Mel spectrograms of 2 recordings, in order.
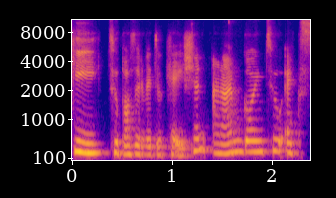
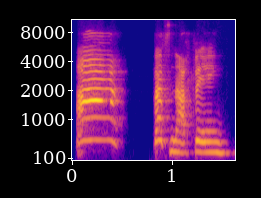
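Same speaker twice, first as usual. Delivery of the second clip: dismissive; 3 semitones higher, 6 dB louder than usual. Retold or imitated. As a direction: wave it away as nothing. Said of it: "for my sister was".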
